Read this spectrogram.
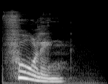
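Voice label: "falling", English, British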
